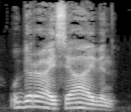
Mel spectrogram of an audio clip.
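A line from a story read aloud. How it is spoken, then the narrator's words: Muffled moan into fur. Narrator (Russian): простонал он, уткнувшись в мех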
